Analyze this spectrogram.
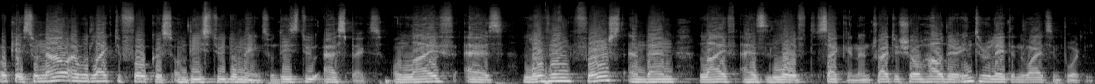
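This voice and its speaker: With a Slovene accent, a man talks with hardly any pauses, very even loudness, and ordinary pitch variation. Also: medium pitch for a man, moderate pace. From Slovenia. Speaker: philosopher. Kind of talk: lecture. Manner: hesitant, with fillers and repetitions.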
